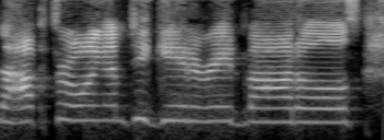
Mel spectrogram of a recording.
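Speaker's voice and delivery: put-on yelling. Retelling yelling at kids: imitating own yelling. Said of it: "I'm yelling".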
